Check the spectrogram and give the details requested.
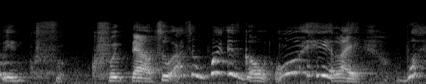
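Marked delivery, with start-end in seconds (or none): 2.1-4.2 drawn-out squeaky what; high slow disbelief. Retold or imitated. Retelling her own reaction, slow high disbelief.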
